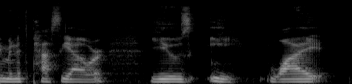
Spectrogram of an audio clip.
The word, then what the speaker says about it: y: past the hour use e why the letter Y is pronounced e in Spanish so 320 it's 3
